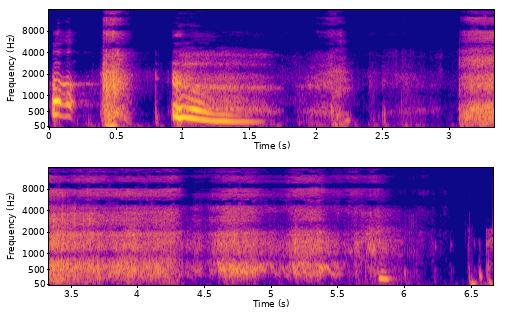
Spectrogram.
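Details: Person with a cold: sharp sniffs, then a forceful sneeze and a long gasping exhale, with congested, nasal breathing sounds.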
